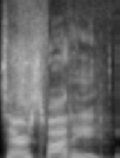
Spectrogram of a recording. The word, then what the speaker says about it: Saraswati: It's called The Roots of Saraswati? – Saraswati, yeah.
